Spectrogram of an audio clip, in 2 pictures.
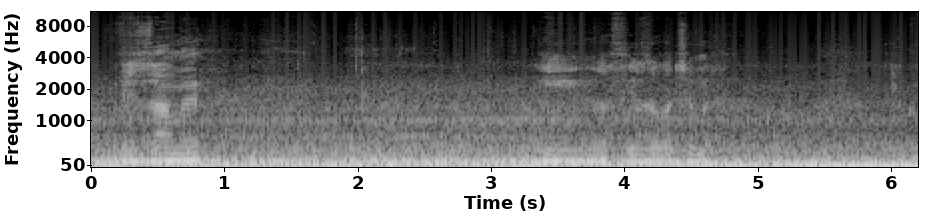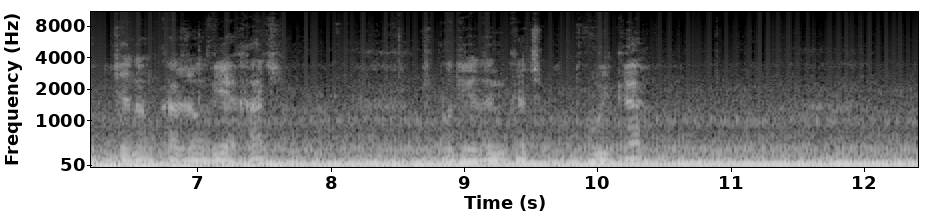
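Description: A vehicle rolls slowly over pavement with a low, steady rumble.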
